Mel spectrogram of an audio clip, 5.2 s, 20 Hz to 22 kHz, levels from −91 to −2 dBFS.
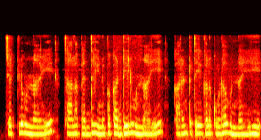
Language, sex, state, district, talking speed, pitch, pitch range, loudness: Telugu, female, Telangana, Hyderabad, 125 wpm, 215 Hz, 205-230 Hz, -17 LUFS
